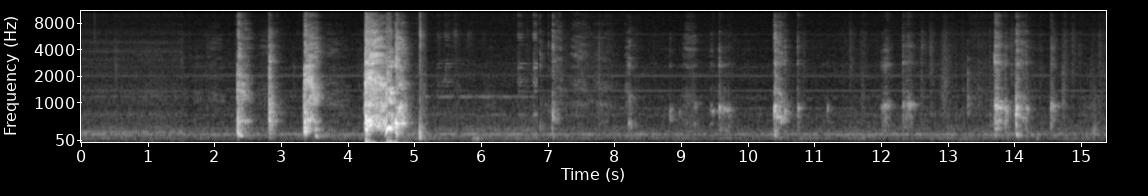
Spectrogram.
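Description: A man choking and coughing hard. A few sharp coughs come about two seconds in, with the loudest and longest a second or so later, then fainter coughs and choking sounds scattered through the rest.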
